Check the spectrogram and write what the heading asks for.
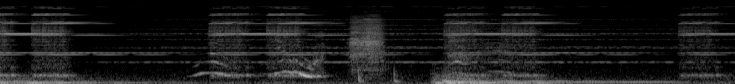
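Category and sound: household object, telephone ringing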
